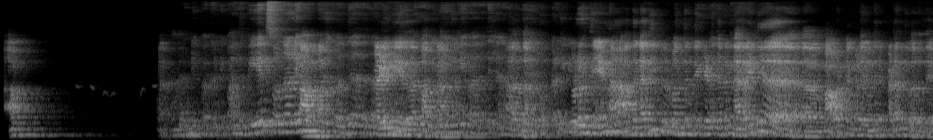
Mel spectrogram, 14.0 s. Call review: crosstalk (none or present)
present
